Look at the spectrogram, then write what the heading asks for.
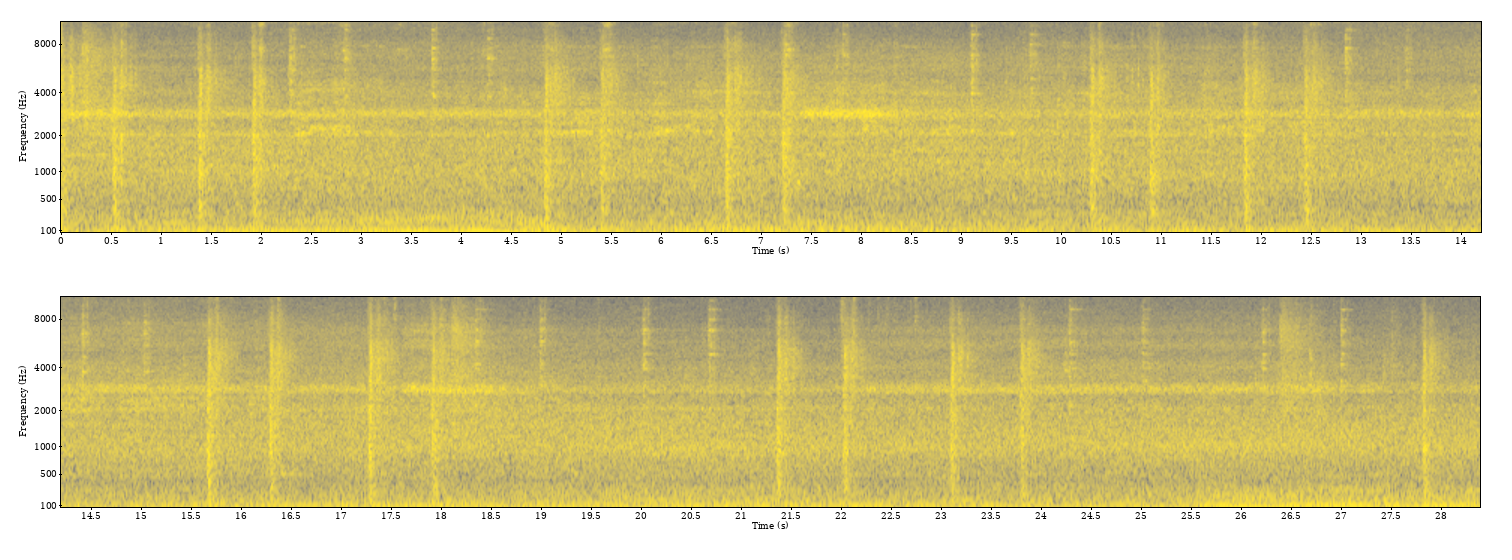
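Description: South Western Railway electric multiple unit rolling slowly past, a low rumble with its wheels clicking over rail joints and points at an irregular beat, and a faint steady high whine.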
